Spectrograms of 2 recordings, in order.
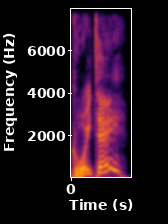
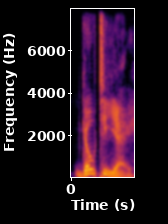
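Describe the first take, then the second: First: The name is said as two syllables, like 'goy-tee'. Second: The name is said as three syllables, 'go-tee-ay'. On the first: The speaker calls it wrong. "I can't pronounce the name, but is it Goite?" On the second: The speaker calls it right.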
